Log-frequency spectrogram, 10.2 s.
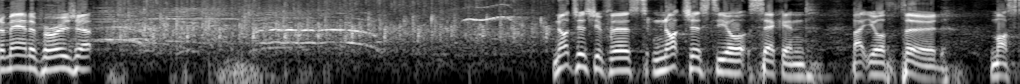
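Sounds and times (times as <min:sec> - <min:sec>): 
speech: 0:00.0 - 0:01.2, 0:05.5 - 0:10.1
crowd applause: 0:00.0 - 0:05.9.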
